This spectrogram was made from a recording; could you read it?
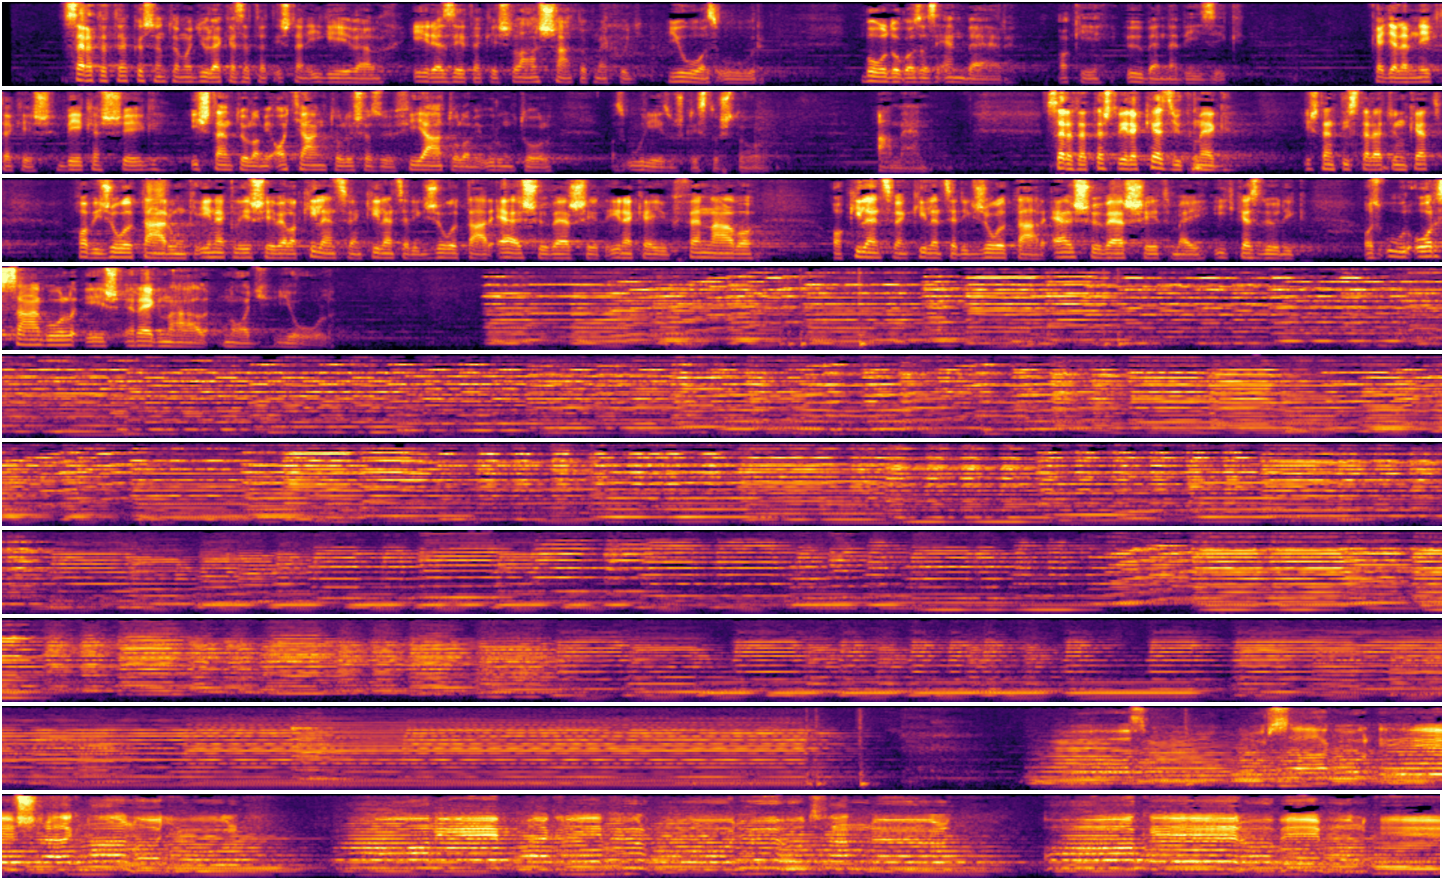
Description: Igehirdetések Világos utakon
